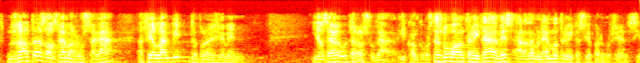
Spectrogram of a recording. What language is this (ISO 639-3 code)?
cat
